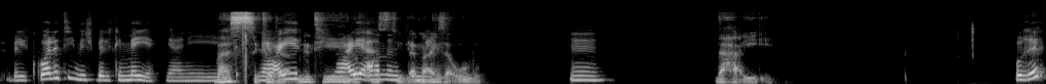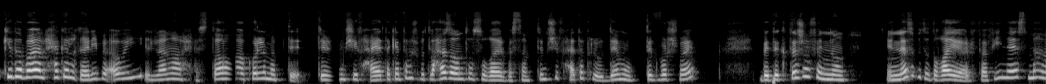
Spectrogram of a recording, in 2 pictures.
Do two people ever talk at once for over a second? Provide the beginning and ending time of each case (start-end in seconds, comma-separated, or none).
2.1-4.4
